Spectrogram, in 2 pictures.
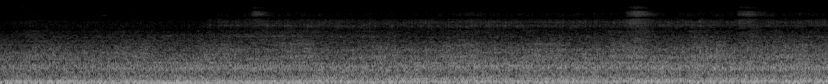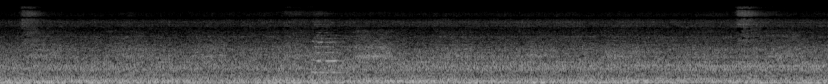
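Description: Fire engine's diesel engine running at low speed as the truck manoeuvres, a steady low rumble throughout, with a few short hisses.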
